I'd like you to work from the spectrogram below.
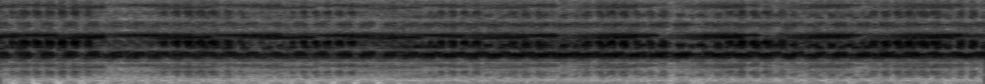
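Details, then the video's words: In a Japanese garden as autumn night turns to dawn, many insects sing together: bright, rapid pulsing trills fill the high range nonstop, with quieter rhythmic chirps repeating beneath. "Autumn Insects voice Towards dawn"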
